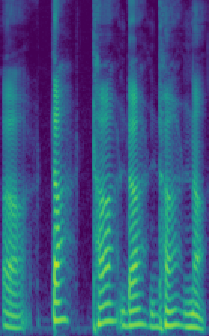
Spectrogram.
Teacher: All of them from the tongue flicking against the roof of the mouth.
